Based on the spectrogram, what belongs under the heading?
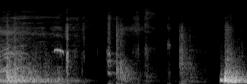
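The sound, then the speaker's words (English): A chair is thrown and clatters down in a series of heavy thuds and knocks, with a brief scraping squeak, ending in one more solid thump. “A chair's been thrown.”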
